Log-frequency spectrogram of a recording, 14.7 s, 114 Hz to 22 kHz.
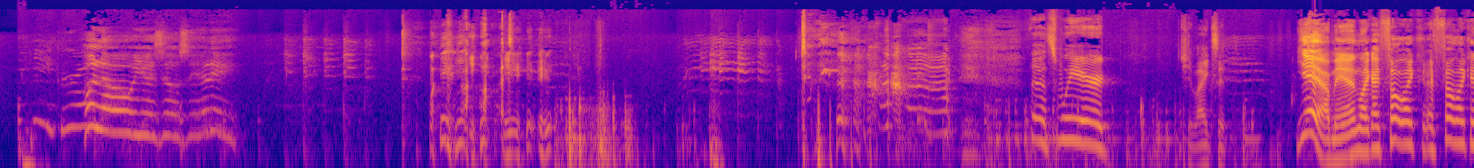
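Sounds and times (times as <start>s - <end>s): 
speech: 0.6s - 2.4s, 4.3s - 5.8s, 8.4s - 9.0s, 9.6s - 11.2s, 11.8s - 14.7s
laughter: 4.0s - 5.7s, 8.0s - 9.9s
female cat meowing with drawn-out wavering yowls: 5.4s - 6.1s, 6.8s - 7.8s, 11.9s - 12.9s.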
